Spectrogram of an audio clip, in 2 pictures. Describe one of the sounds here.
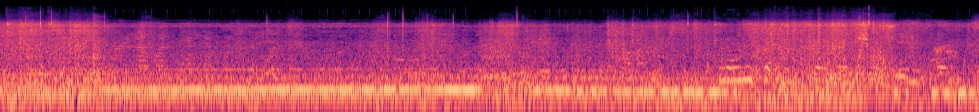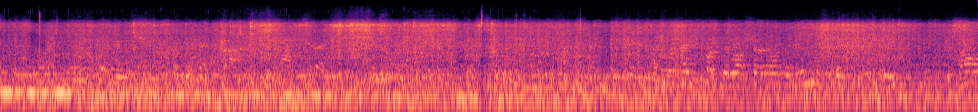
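A bus engine hums and drones steadily as the bus drives along.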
